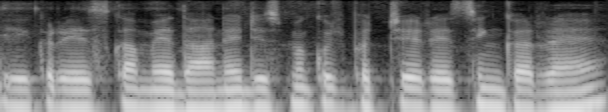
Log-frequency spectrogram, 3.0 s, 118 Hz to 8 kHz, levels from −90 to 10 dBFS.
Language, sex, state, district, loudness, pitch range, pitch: Hindi, male, Chandigarh, Chandigarh, -11 LUFS, 130-145 Hz, 135 Hz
